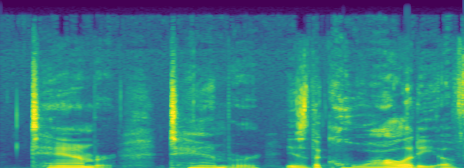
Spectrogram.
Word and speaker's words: timbre: call these differences tambour now it looks like it's spelt timbre but it's pronounced tammer Tambor is the quality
